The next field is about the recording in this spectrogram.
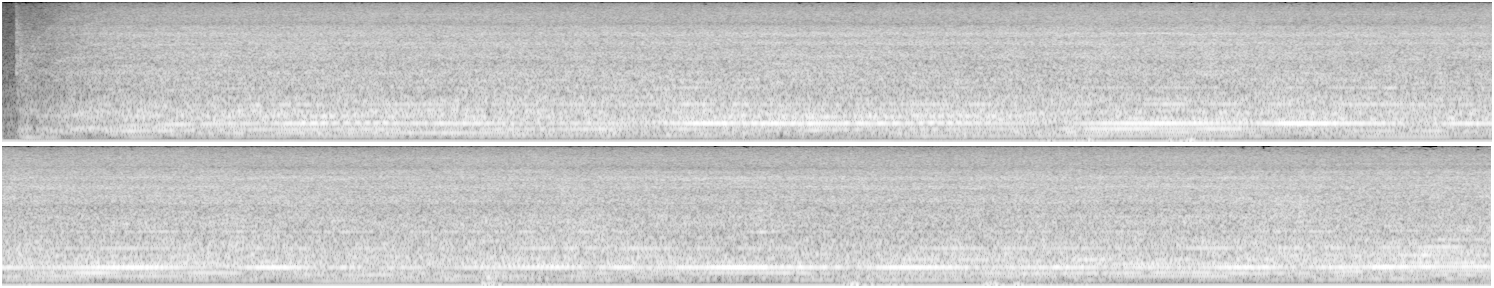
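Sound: vacuum cleaner running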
